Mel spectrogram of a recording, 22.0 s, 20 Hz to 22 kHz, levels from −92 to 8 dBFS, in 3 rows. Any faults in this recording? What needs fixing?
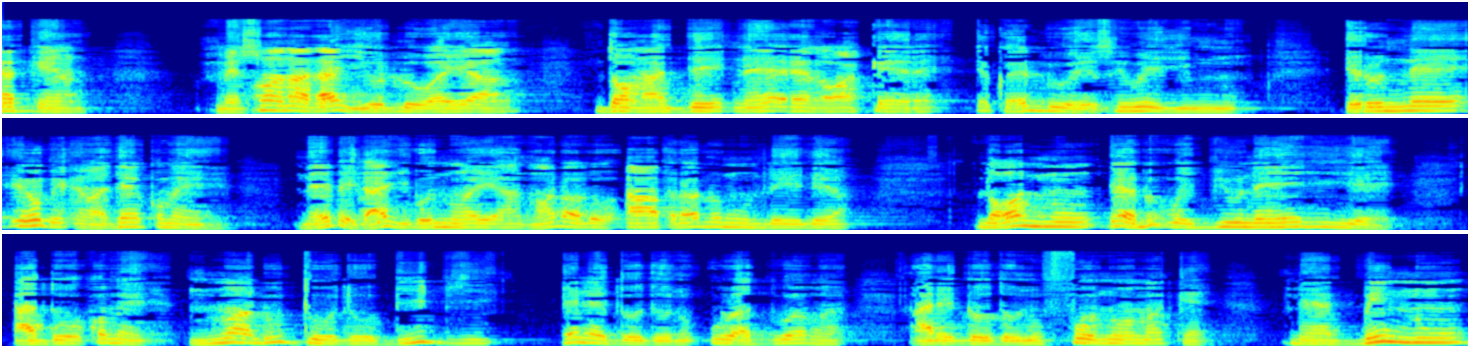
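Throughout the speech, the treble sounds synthetic. S sounds come out gritty and lispy, and nothing is present above 11.5 kHz. This is likely HE-AAC compression at a very low rate, around 12 kbps. The treble is rebuilt from copied lower bands, so its harmonics do not line up. Encode at a higher bitrate, or use plain AAC, to prevent it.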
